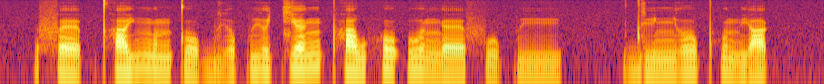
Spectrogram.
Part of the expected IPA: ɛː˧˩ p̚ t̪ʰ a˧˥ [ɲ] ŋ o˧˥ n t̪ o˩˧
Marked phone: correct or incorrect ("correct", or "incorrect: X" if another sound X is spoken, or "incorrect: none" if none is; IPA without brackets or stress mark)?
incorrect: j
